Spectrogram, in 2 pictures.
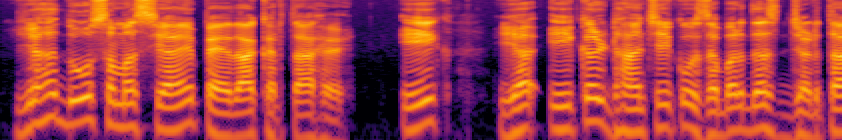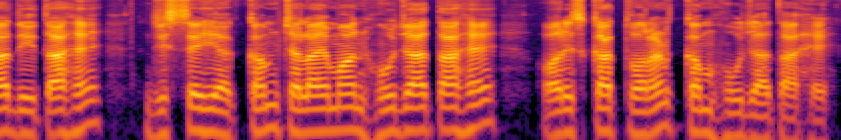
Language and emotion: Hindi, neutral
